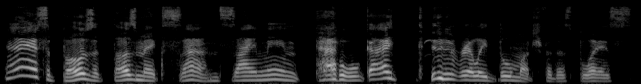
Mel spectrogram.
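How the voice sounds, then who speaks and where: A woman's voice: medium pitch, very animated, slow, dry recording, clean studio sound. A woman playing a nosy, teasing older neighbour in an amateur audio drama, casual and insinuating.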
